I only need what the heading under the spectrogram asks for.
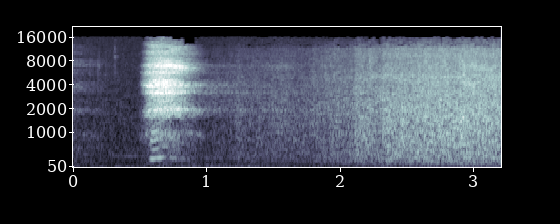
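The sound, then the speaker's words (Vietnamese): A large ocean wave about to crash: a short, loud splashing burst early on, then a broad rushing hiss of water that slowly swells louder toward the end, with no voices. “trước một con sóng lớn sắp ập tới, Nghiêm Dũng”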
